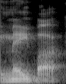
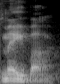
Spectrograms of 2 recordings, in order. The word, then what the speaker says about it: Maybach: everybody want to make Maybach excuse me it's called Maybach we say it incorrect we say Maybach but it's Maybach that's how that's how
